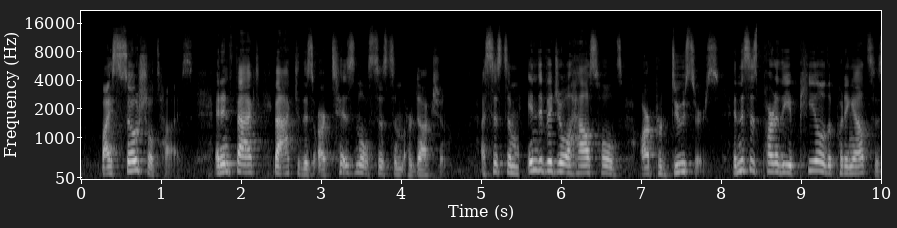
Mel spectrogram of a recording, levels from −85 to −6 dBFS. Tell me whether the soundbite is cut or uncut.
cut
